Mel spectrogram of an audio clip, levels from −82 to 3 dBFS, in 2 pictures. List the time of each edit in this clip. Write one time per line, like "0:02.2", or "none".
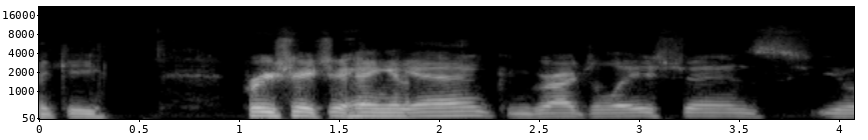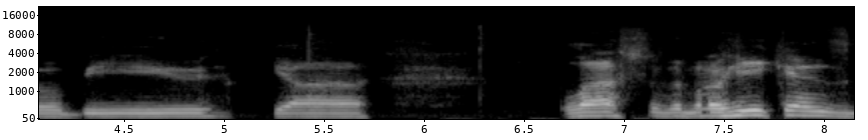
0:01.8
0:05.2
